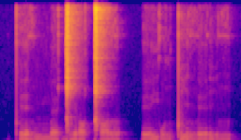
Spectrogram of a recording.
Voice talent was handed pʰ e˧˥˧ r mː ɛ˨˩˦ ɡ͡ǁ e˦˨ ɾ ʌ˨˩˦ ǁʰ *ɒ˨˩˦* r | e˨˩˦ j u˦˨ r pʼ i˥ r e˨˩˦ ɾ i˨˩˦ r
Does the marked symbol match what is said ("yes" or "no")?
no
